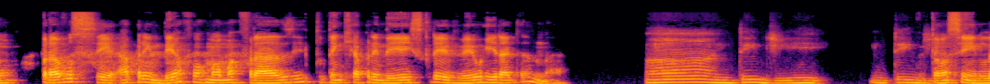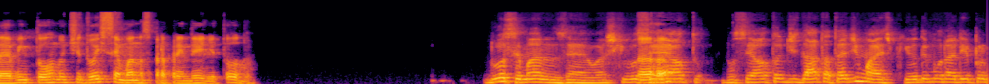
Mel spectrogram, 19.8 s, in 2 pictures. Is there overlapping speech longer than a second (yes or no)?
no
